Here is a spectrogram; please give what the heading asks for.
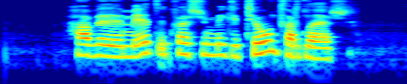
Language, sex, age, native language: Icelandic, female, 20-29, Icelandic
